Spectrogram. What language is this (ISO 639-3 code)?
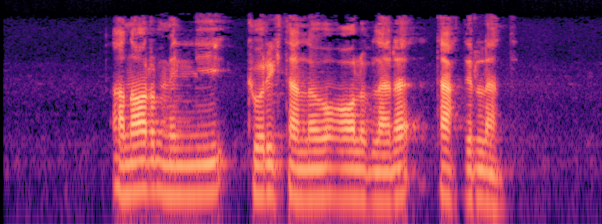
uzb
